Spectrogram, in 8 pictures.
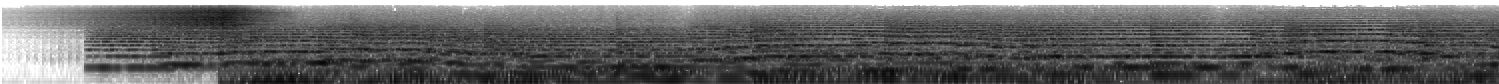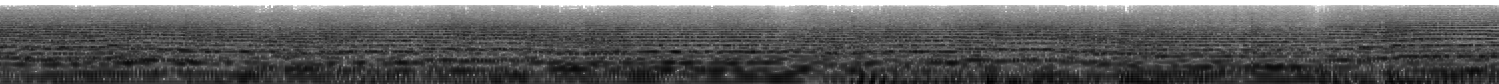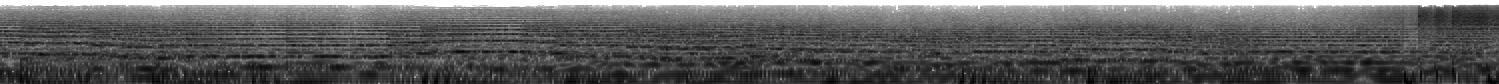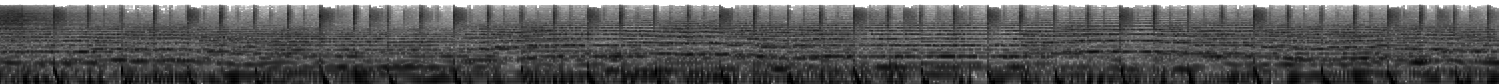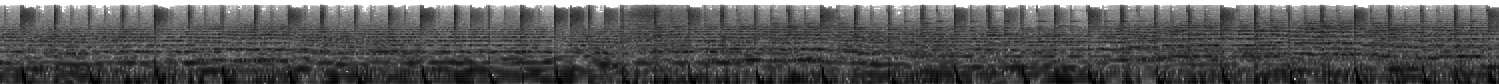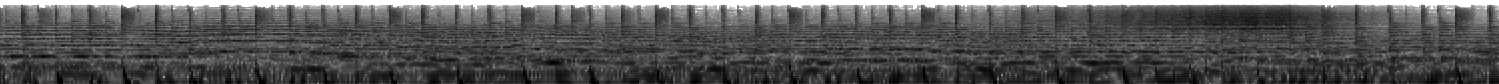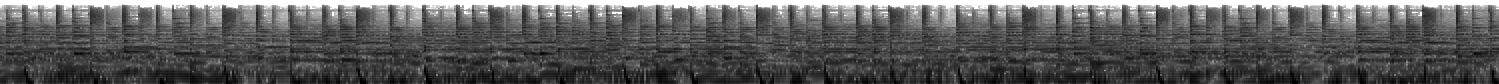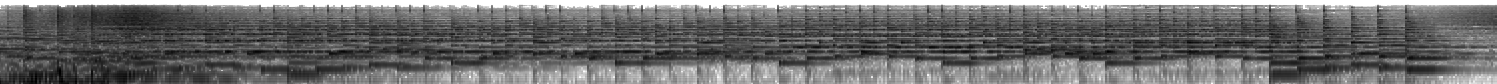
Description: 久々のアレンジアルバム。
